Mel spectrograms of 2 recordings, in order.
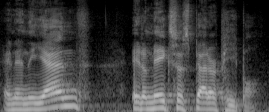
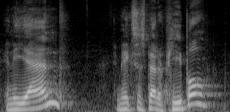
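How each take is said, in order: First: The voice falls to a final close. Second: The voice rises, leaving it unfinished.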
